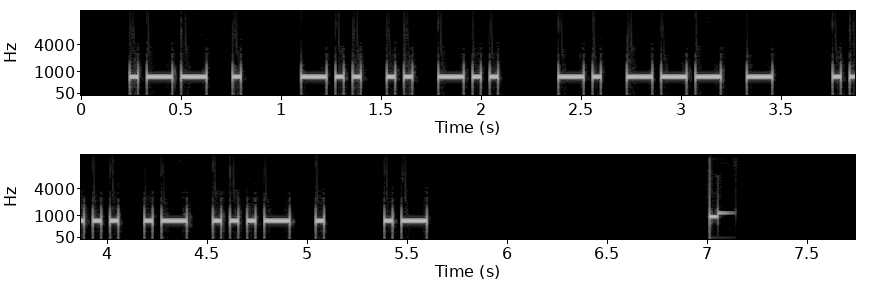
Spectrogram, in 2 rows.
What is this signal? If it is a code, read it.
Morse code, heard as a keyed tone, about 28 wpm, 700 Hz. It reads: WE DID NOT HAVE A
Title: Sets of 5 Words Encore2 28wpm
